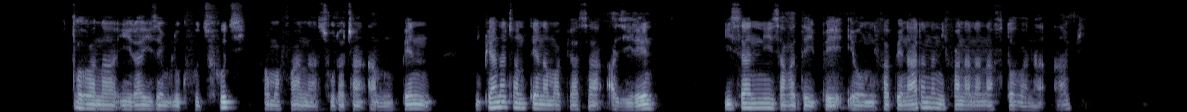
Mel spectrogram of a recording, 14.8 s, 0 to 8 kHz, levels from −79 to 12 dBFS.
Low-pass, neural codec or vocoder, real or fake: 7.2 kHz; vocoder, 44.1 kHz, 128 mel bands every 256 samples, BigVGAN v2; fake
